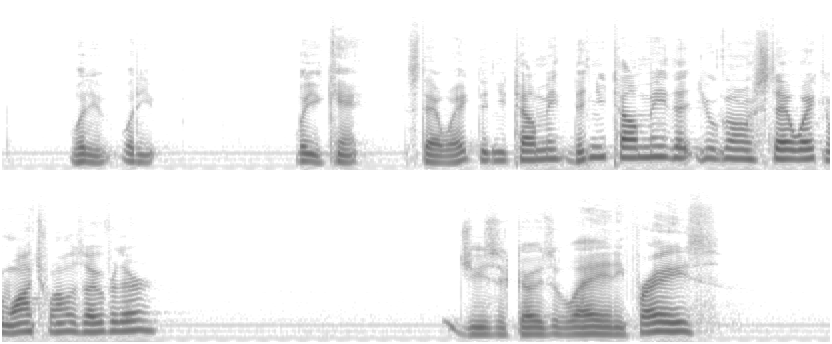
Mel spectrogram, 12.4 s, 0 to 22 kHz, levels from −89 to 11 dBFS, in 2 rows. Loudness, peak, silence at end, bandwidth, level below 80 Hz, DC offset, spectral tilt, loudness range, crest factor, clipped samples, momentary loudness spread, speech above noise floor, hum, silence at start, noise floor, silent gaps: -37 LUFS; -16 dBFS; 0.9 s; 16 kHz; -80 dBFS; under 0.1%; -7 dB/octave; 8 LU; 22 dB; under 0.1%; 12 LU; 39 dB; none; 0.5 s; -75 dBFS; none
